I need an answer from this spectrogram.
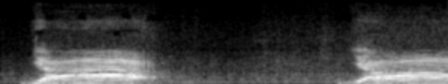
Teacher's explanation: konsonan kelas rendah yang mempunyai maktun mai'ek, sehingga dia mendapatkan nada jatuh ya, falling tone, sehingga dia ya-nya ini dibaca dengan nada jatuh ya, sehingga dibaca ya, ya, yang berarti nenek ya.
